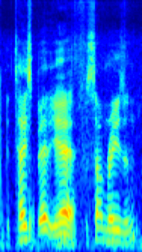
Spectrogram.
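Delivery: usual speaking voice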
